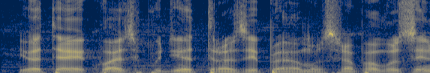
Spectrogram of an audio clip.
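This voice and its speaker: The voice moves at a fairly slow pace with ordinary pitch variation. Music plays in the background. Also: man. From southern Brazil, Paraná. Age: 80s+. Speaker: bar owner and former politician. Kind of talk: casual interview chat.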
